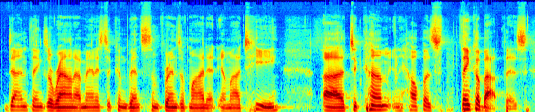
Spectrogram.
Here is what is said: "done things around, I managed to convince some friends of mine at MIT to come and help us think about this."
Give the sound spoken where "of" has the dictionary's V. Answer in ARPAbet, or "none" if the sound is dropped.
V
